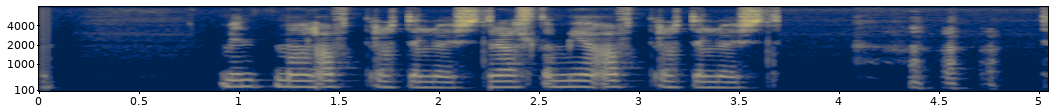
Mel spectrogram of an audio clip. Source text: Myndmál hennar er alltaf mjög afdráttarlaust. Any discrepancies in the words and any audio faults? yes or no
yes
